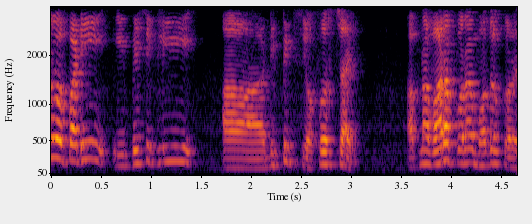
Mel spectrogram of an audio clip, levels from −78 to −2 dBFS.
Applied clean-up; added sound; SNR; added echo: none; none; none; none.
